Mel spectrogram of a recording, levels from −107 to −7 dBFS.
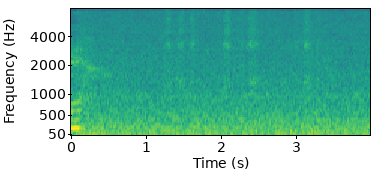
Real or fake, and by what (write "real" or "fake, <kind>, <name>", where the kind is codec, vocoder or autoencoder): fake, autoencoder, DAC-VAE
